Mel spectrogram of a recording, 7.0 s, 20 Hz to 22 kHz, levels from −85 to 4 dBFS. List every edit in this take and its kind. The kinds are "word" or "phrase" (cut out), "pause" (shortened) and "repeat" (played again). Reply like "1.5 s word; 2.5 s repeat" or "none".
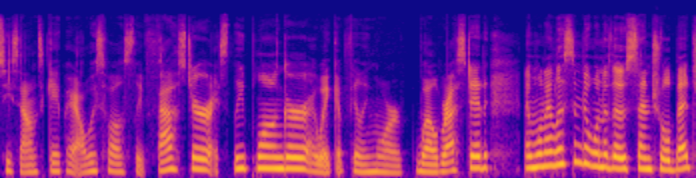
none

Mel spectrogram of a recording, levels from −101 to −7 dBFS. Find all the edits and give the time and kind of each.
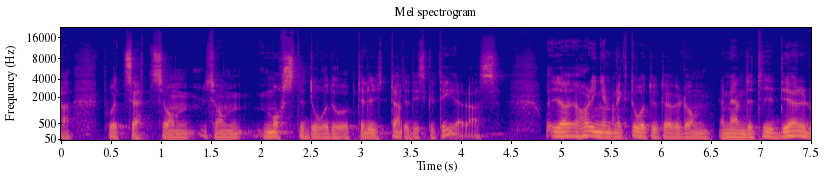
3.4 s word; 4.9 s word; 5.5 s word; 6.5 s pause

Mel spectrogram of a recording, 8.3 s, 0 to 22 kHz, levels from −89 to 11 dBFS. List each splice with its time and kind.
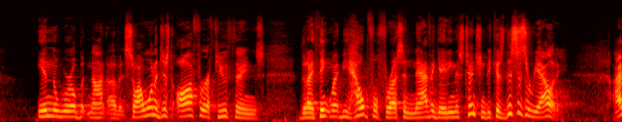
none

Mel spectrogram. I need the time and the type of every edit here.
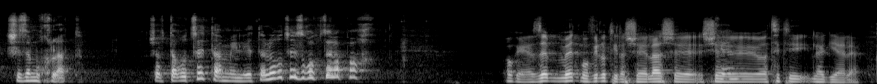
none

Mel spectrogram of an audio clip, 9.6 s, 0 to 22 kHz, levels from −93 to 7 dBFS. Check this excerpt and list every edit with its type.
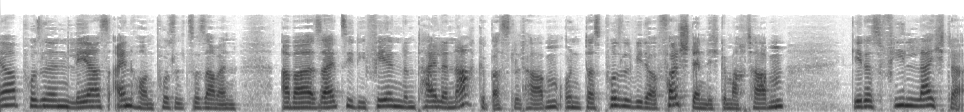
none

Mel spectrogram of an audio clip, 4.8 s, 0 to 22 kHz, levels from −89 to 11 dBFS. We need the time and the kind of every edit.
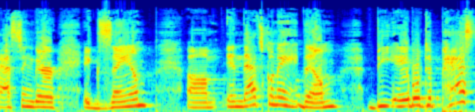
2.9 s word

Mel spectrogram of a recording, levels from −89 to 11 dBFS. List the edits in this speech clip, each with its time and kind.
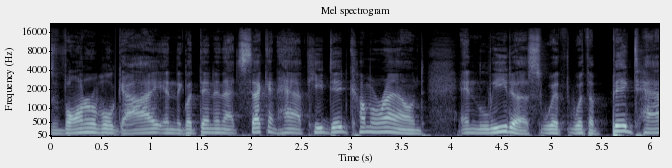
1.3 s word

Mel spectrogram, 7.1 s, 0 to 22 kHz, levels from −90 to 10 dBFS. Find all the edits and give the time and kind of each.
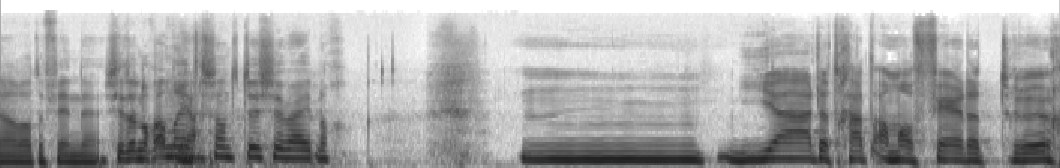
none

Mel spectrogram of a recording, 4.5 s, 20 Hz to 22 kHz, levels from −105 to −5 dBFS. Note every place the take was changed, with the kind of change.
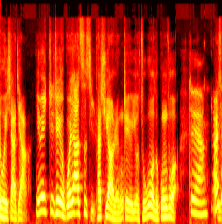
2.5 s word

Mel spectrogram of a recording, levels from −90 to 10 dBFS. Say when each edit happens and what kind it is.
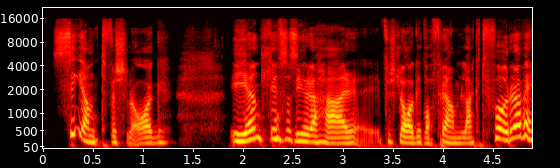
2.5 s word; 3.8 s word

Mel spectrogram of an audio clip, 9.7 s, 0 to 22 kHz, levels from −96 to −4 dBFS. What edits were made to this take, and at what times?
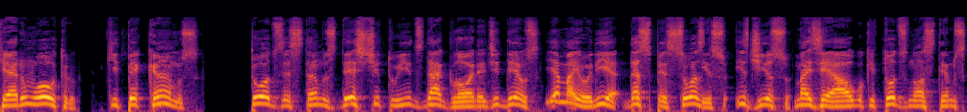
1.2 s word; 7.0 s word; 7.5 s word

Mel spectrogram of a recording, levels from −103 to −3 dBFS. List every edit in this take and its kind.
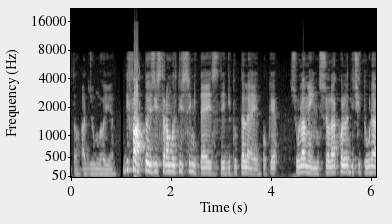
1.0 s pause

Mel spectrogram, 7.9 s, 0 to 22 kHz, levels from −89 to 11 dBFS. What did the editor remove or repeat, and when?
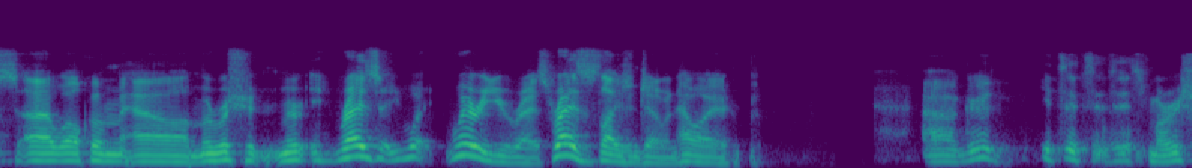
none

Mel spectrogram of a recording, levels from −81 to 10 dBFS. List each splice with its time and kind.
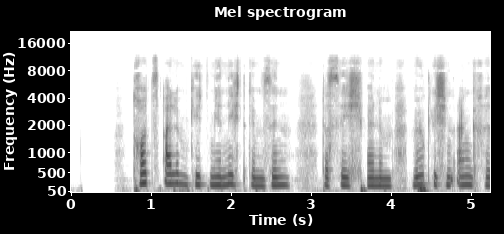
1.7 s word; 2.2 s word; 3.7 s word

